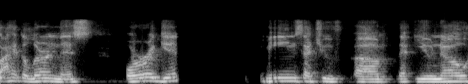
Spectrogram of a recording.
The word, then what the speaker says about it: Oregon: Oregon means that you know how to pronounce Oregon. Oregon means that you're from out of town. So Oregon, I had to learn that myself.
